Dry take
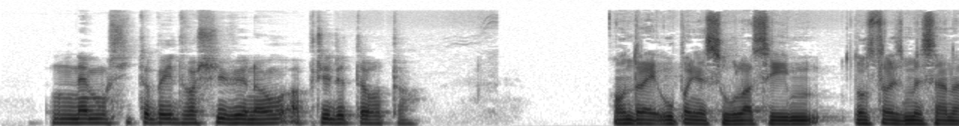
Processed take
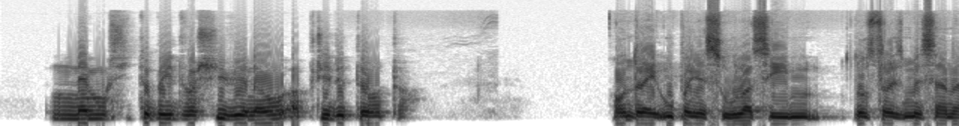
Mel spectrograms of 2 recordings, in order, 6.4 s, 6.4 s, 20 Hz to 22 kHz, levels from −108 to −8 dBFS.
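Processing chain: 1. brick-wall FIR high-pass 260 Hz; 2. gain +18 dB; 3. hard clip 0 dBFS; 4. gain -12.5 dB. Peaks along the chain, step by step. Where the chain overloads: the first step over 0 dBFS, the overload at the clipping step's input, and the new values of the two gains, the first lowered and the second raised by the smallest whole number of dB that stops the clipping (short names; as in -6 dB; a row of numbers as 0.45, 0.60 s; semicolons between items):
-10.0, +8.0, 0.0, -12.5 dBFS; step 2, 8.0 dB; step 2 +10 dB, step 4 -4.5 dB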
